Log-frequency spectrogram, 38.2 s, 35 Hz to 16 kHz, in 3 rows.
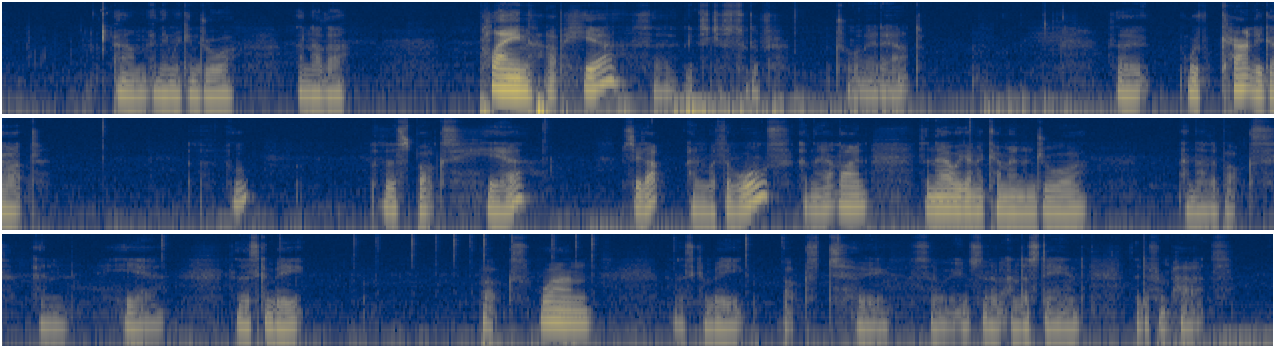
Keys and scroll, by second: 10.0 ctrl+shift+a.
